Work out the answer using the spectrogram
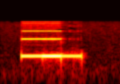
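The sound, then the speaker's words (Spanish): A voicemail recording tone: one steady, clear beep lasting about three-quarters of a second, heard alone against near silence. “Por favor, deja tu mensaje después del tono.”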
